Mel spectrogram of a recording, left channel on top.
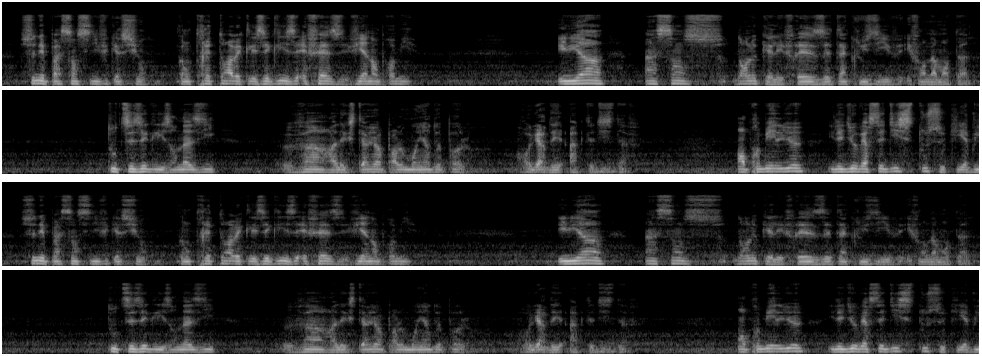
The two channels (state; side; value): normal; both; correlation 0.54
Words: ce n'est pas sans signification qu'en traitant avec les églises, Éphèse vienne en premier. Il y a un sens dans lequel Éphèse est inclusive et fondamentale. Toutes ces églises en Asie vinrent à l'extérieur par le moyen de Paul. Regardez Acte 19. En premier lieu, il est dit au verset 10, tous ceux qui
